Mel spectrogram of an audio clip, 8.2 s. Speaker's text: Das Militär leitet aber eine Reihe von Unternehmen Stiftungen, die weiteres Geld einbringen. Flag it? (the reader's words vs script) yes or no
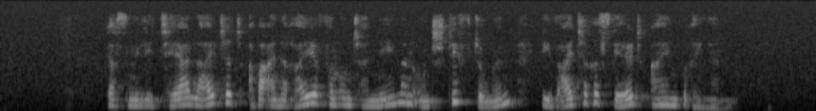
yes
